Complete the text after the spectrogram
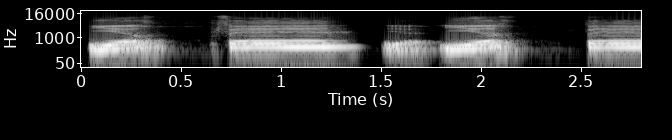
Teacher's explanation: huruf kha di sukun ini dipertahankan ketebalannya karena huruf kha pada dasarnya memang tebal, ya, baik dia kasrah, fathah, dhamma maupun sukun.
